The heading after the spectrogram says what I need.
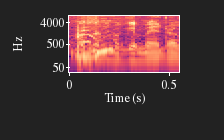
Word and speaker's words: Nurmagomedov: Nurmagomedov. Is that how you say that? Nurmagomedov, yeah.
